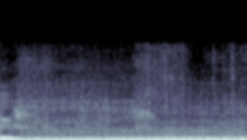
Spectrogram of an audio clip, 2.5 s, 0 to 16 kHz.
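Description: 1992 Honda VFR750's V4 engine idling steadily with the bike at a standstill.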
